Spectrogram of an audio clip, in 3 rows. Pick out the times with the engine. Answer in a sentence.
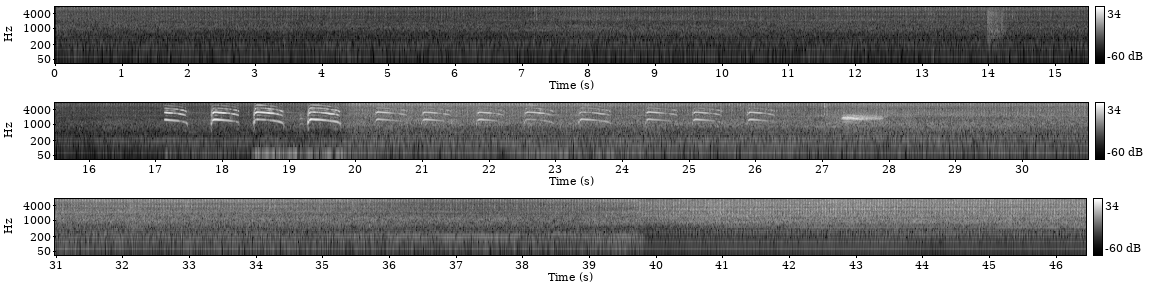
The engine can be heard from 0.0 to 46.4 s.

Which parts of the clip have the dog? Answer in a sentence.
The dog can't be heard in this clip.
